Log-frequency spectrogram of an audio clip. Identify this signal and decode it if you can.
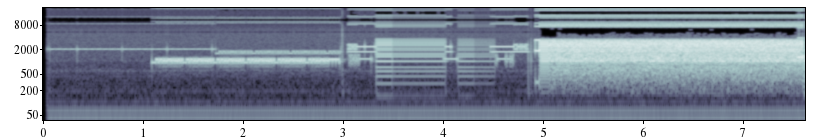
Dial-up modem handshake.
